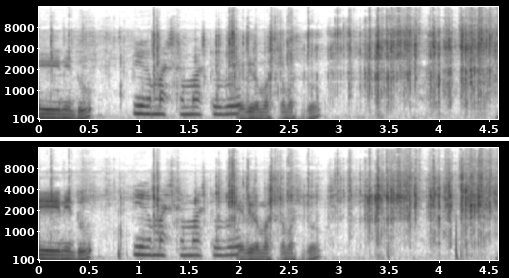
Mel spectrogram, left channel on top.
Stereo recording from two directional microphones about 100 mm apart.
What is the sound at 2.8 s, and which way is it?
Crumpling, 20° left (ahead or behind).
